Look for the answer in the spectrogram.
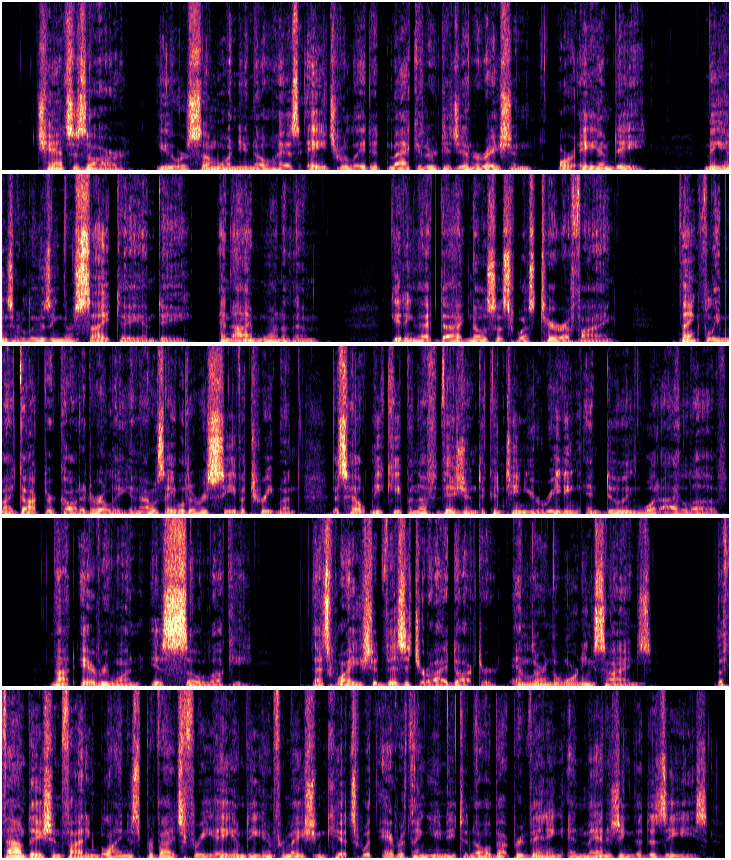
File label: Public Service Announcement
